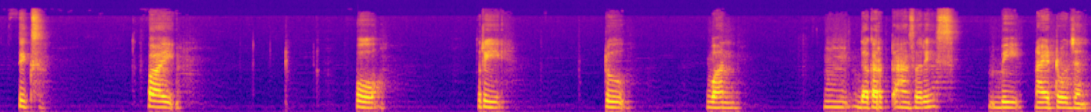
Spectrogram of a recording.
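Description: A young woman speaks calmly in short phrases, close to a microphone.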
